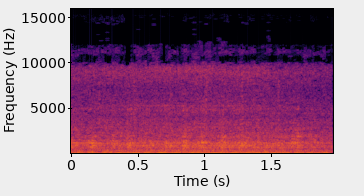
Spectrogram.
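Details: 2012 Toyota Tundra V8 idles with a busy, uneven rattle and knock under its steady low rumble, from a worn water pump bearing; water pump, thermostat and valve cover gasket replaced afterwards.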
